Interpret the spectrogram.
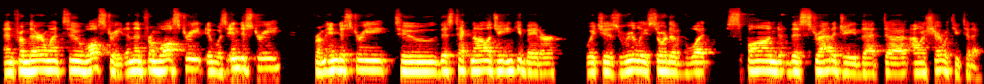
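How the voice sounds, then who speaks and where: A man's voice: medium pitch, steady tone, a little mellow. Older man telling his career story. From Connecticut, US. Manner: measured, storytelling, frequent restarts. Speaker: guest, investor. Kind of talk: video call interview. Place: spacious home living room. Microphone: laptop webcam on video call.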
